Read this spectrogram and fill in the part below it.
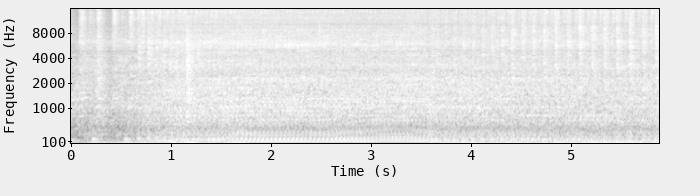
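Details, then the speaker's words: Ferris Hydrowalk 32 mower, Kawasaki 13 hp 401V engine, built December 2003, first start after carburetor repair: fires and settles into a steady, even low beat, no knocking or misfire; runs, somewhat smoky. "okay so it's running a bit smoky but it is running okay that gives me great faith in my ability to resurrect carburetors"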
